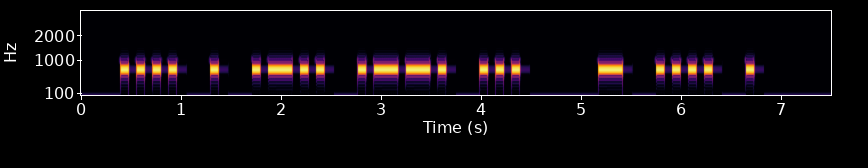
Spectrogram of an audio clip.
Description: Morse code, heard as a keyed tone, about 15 wpm, spaced as for 13 wpm, 750 Hz. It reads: HELPS THE
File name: Morse / 13WPM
